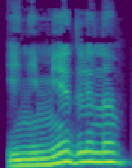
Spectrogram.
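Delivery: plain reading voice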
